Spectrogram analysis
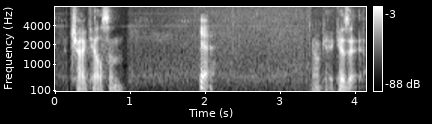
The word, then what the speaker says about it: Chaikelson: Uh Chai Kelson. Say that again. Chai Kelson. It's like chai as in chai tea and then Kelson. Chai Kelson.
